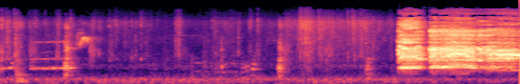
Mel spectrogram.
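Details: Backyard chickens in a coop, hens and roosters together: faint scattered clucks and short calls, then a loud harsh rooster crow bursts in near the end and runs to the close.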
